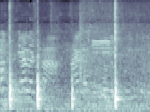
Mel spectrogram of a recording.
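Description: Butcher's cleaver chopping meat and bone on a wooden block: four sharp strikes, roughly one every half second.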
